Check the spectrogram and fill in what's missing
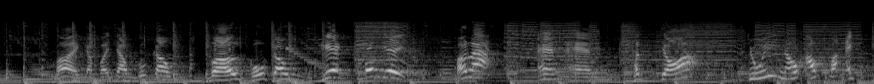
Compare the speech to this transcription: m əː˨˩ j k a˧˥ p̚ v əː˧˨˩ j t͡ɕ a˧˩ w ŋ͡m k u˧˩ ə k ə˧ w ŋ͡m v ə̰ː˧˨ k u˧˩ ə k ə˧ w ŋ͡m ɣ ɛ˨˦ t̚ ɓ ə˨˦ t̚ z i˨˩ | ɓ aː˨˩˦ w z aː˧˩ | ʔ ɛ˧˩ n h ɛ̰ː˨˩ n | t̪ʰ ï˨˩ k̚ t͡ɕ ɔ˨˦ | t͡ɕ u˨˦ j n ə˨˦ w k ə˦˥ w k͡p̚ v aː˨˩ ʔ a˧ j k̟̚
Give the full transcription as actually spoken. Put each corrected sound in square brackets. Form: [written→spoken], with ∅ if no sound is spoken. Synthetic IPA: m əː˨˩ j k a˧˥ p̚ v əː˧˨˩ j t͡ɕ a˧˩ w ŋ͡m k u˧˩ ə k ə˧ w ŋ͡m v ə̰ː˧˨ k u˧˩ ə k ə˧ w ŋ͡m ɣ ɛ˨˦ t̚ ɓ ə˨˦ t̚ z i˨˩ | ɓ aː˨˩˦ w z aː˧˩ | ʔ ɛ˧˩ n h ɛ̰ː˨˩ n | t̪ʰ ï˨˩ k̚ t͡ɕ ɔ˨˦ | t͡ɕ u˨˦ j n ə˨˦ w [k→ʔ] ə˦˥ w k͡p̚ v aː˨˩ ʔ [a˧→a˦˥] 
